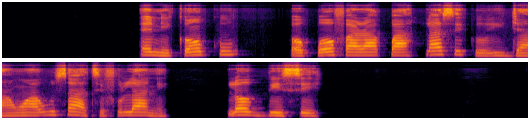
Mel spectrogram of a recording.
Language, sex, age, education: Yoruba, female, 30-45, tertiary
